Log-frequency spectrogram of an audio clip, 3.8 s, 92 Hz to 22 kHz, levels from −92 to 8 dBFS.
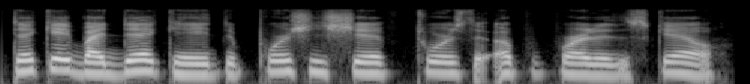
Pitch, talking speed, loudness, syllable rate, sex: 190 Hz, 210 wpm, -18 LUFS, 6.4 syllables/s, female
